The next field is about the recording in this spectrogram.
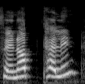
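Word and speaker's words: phenolphthalein: একটা হচ্ছে ফেনোপথ্যালিন। দেখো এখানে এল এর কিন্তু উচ্চারণ হবে না। এখানে এলটাকে বাদ দিয়ে উচ্চারণ করো। ফেনোপথ্যালিন আর একটা হচ্ছে মিথাইল অরেঞ্জ।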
